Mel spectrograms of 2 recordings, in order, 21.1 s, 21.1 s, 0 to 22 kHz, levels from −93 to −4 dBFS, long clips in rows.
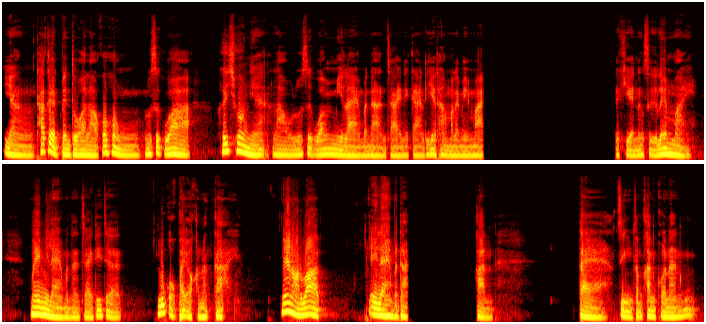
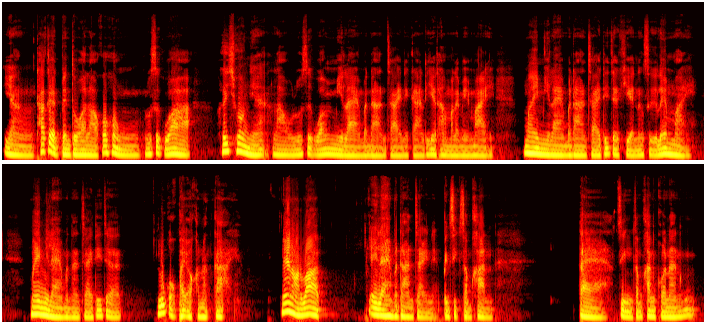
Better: second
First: audio cutting out; at 7 s for 2 s and at 17 s for 1 s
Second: none

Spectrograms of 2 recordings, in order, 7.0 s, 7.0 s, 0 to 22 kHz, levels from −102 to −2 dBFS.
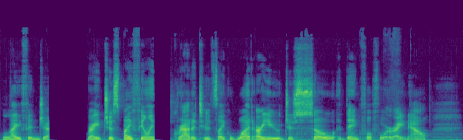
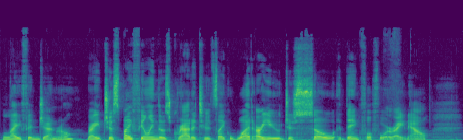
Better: second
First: audio cutting out; at 0.5 s for 0.5 s and at 2.5 s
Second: none

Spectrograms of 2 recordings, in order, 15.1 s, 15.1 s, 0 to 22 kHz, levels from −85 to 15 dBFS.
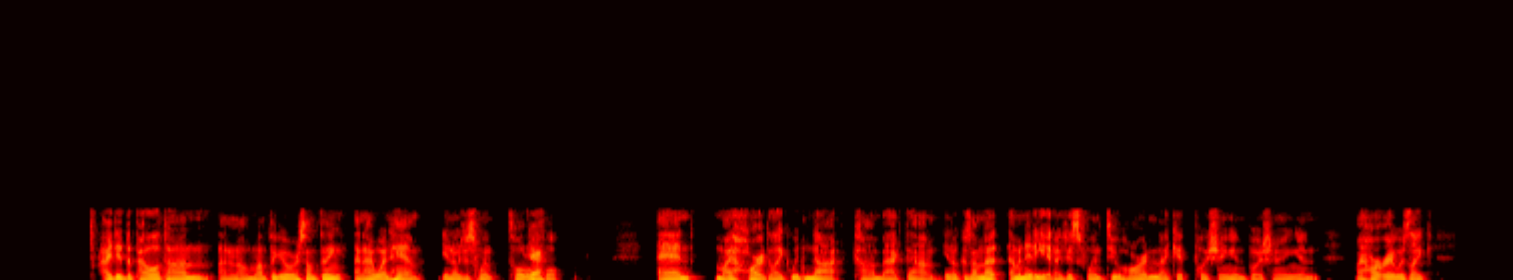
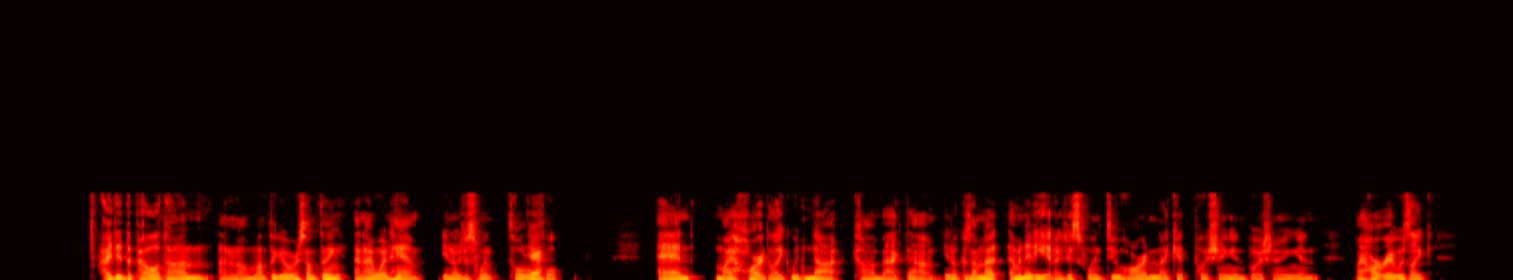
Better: second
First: garbled, watery; badly; nothing above 5.5 kHz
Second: garbled, watery; slightly; nothing above 6.5 kHz

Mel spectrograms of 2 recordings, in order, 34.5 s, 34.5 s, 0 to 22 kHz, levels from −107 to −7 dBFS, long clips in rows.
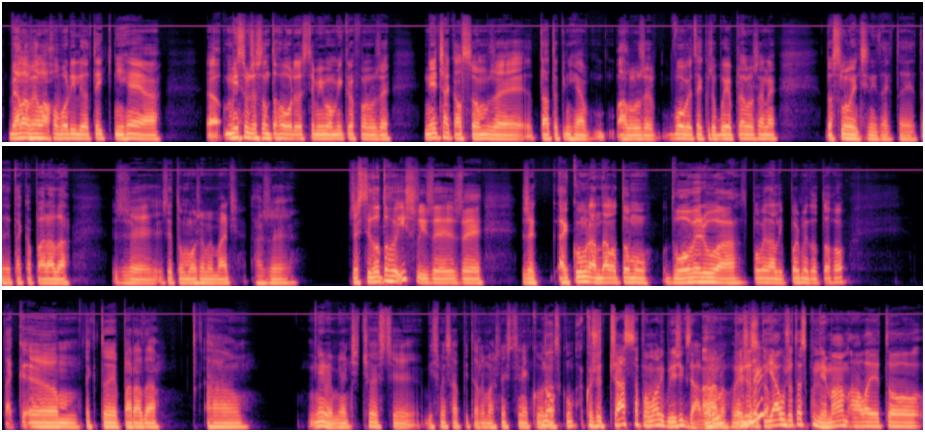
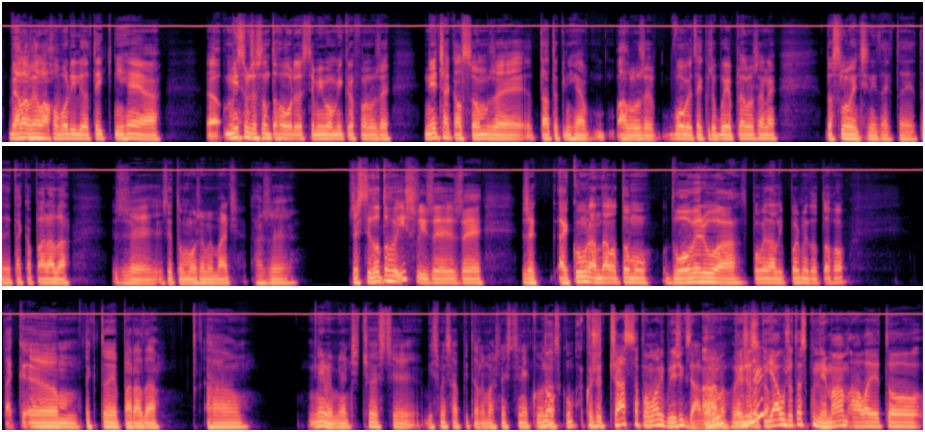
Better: first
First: high-pitched whine; faint; throughout; 11 kHz, 30 dB below the speech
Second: high-pitched whine; loud; throughout; 11 kHz, 10 dB below the speech

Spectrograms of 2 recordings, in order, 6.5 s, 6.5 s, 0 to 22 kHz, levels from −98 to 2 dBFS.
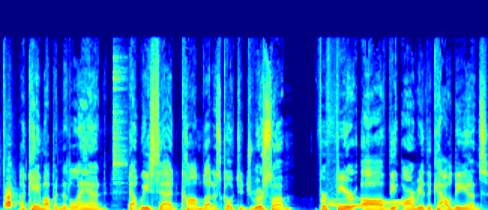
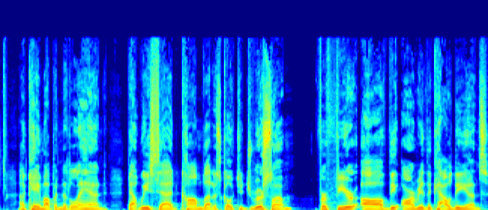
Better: second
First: dog barking; loud; at the start; peak 2 dB above the speech // clattering dishes; faint; at 1.5 s; peak 10 dB below the speech // siren; noticeable; at 4.5 s; peak 5 dB below the speech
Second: none

